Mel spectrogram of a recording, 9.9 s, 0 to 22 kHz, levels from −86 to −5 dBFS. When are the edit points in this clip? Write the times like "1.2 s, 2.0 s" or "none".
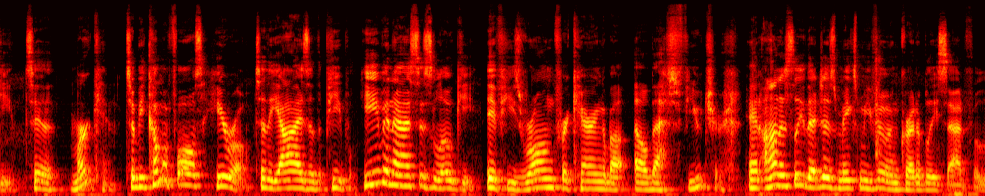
none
